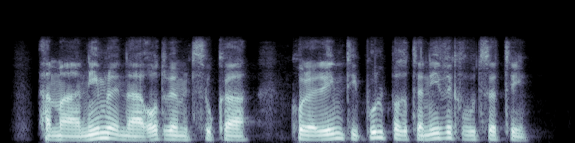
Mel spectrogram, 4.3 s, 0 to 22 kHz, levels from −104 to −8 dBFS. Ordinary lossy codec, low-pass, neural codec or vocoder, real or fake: Opus, 24 kbps; 7.2 kHz; none; real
